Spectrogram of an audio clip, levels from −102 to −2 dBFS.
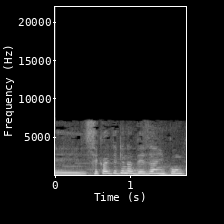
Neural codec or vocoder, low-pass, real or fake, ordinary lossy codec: none; 7.2 kHz; real; MP3, 32 kbps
